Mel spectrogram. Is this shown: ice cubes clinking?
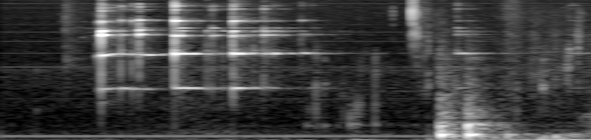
yes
